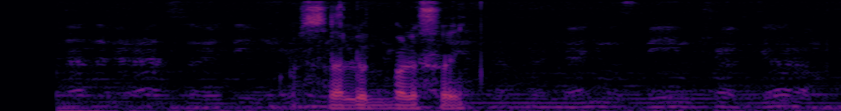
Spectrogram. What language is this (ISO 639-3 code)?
rus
